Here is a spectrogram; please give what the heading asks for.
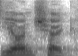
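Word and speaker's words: Jaczek: community services Dr Helena yoncek who will also be speaking um later uh this morning and uh it's yanchuk because we're polish and that is the proper way to pronounce it oh uh I'd like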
